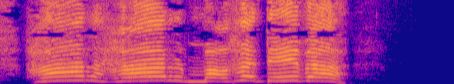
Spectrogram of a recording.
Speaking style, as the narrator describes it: The other boys raced behind him with bloodthirsty yells of

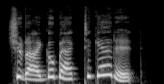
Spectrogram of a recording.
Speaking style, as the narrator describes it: asked eagerly

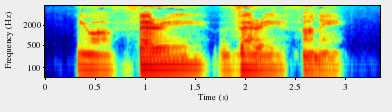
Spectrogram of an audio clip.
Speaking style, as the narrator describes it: Dolly repeated, looking tenderly into his face

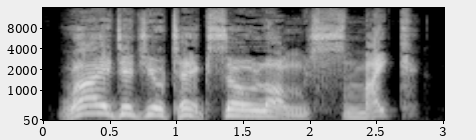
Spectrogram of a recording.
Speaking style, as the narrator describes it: Squeers shouted

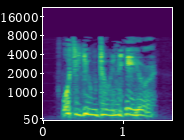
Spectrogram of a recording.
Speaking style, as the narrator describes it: hissed

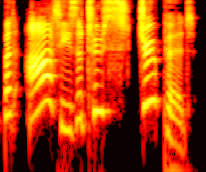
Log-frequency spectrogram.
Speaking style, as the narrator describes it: said, raising my voice so everyone could hear it

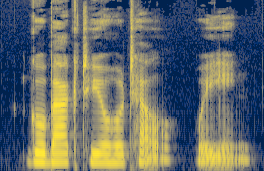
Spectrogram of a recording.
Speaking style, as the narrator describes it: he says quietly, tonelessly

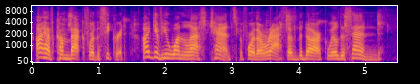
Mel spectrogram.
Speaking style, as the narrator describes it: he shouted

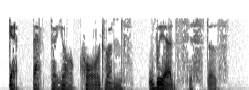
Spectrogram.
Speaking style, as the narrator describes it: he said softly

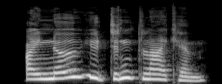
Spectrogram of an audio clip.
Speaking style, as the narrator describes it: she answered

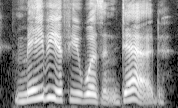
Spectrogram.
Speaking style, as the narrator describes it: snapped the boss

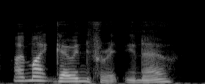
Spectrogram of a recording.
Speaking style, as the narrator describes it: Ron said sleepily through the darkness

